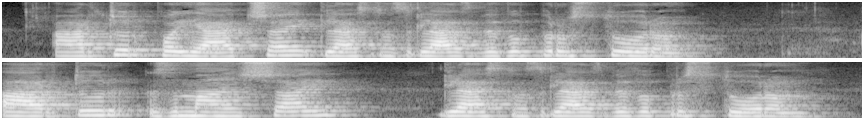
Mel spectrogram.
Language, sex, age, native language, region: Slovenian, female, 50-59, Slovenian, Savinja region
